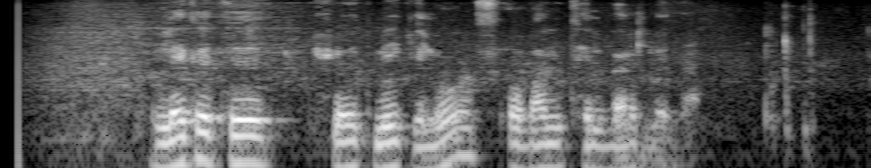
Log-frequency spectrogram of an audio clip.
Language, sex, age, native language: Icelandic, male, 30-39, Icelandic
